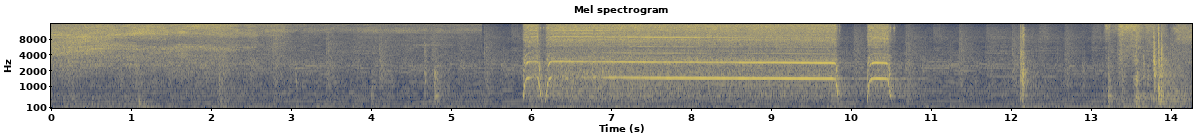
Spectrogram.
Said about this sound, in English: we've got our 1/4 inch ratchet with a 10 millimeter swivel socket on it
